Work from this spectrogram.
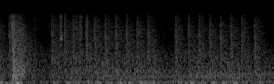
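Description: In the WW1 game Verdun, rapid machine-gun and rifle fire rattles continuously in repeated bursts, fairly faint and unbroken with no talking.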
